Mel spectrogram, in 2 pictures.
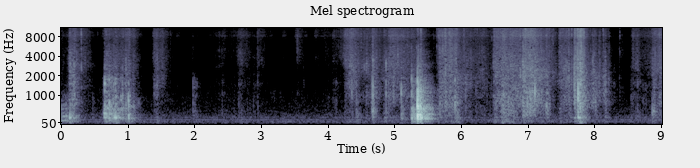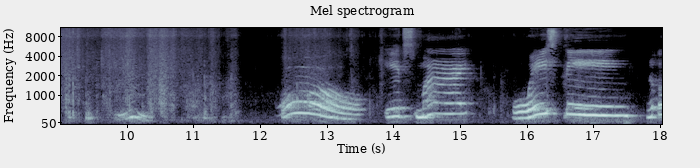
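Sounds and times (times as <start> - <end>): plastic packaging crinkling: 0.0 - 14.2.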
